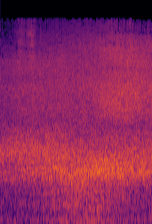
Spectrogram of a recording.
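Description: Steady roadside traffic rumbles on Valley Road, with a vehicle swelling louder as it passes midway before the broad whoosh of the street continues. No one speaks.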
